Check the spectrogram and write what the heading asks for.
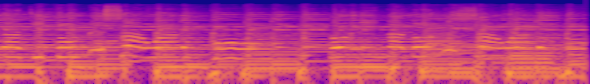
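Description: Live band music: an instrumental passage in which a lead melody with sliding notes plays over a steady beat.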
